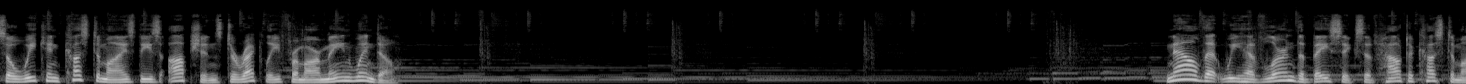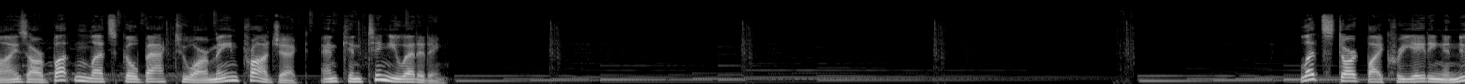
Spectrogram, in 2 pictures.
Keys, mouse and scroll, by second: 11.4-25.3 drag, 25.3 middle click, 26.1-27.5 right drag, 27.5-29.3 drag.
